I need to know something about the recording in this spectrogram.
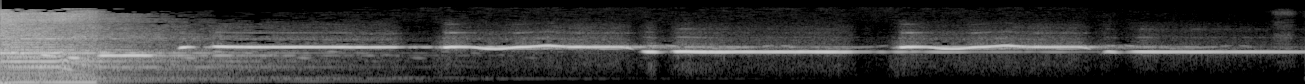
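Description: A whistled melody of held high notes with small wavers, sometimes two lines at once, left on its own as the rest of a K-pop song drops out about half a second in, at the song's close.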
